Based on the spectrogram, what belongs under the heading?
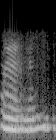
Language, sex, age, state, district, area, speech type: Kannada, female, 18-30, Karnataka, Mandya, rural, conversation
